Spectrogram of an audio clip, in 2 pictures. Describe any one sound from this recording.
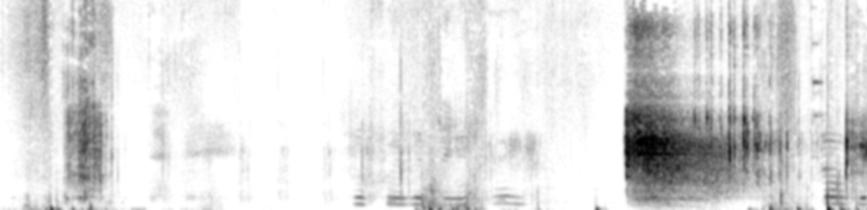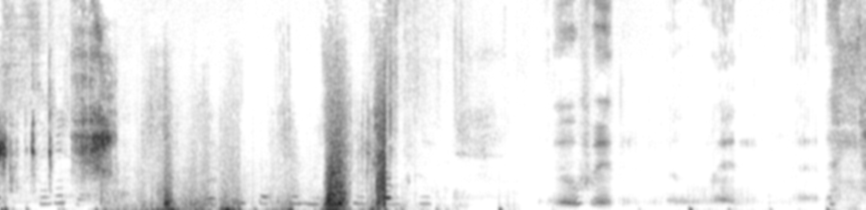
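A young girl talks excitedly into a nearby microphone.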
